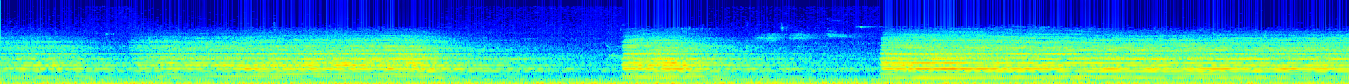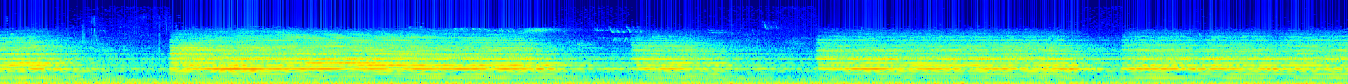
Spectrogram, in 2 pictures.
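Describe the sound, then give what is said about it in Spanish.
A train rumbles loudly while its horn blasts repeatedly in long, sustained tones broken by short gaps, the heavy low roar of the cars continuing underneath throughout, at the corner of Calzada de Camarones and Avenida Cuitláhuac in northwest Mexico City. “Al noroeste de la Ciudad de México, en la esquina de Calzada de Camarones y Avenida Cuitláhuac, aún se escucha el bramido de uno de los gigantes de la revolución industrial.”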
